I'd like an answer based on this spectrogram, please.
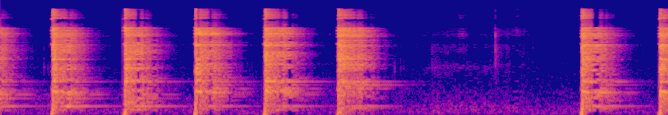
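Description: Hammer blows striking a duralumin plate glued to a steel rod, each hit with a short metallic ring. Six blows about two a second, a pause of over a second, then two more.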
